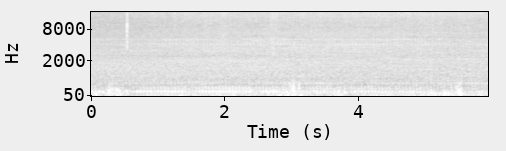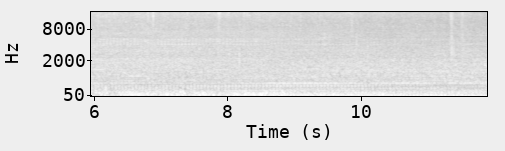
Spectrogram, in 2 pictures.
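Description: Car engine idling with a steady low hum; a single short knock about five and a half seconds in.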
